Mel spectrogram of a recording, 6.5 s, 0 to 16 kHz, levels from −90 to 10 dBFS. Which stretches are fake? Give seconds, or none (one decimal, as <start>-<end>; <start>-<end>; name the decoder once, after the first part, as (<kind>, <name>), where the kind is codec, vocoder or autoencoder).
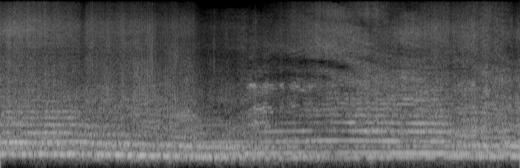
0.0-3.1 (autoencoder, DAC-VAE)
